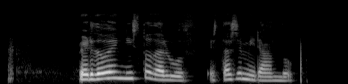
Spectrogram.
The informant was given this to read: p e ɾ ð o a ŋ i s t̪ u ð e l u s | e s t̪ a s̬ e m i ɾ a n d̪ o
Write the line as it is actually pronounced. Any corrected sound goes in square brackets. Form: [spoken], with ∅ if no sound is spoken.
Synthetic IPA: p e ɾ ð o [e] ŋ i s t̪ [o] ð [a] l u [θ] | e s t̪ a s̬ e m i ɾ a n d̪ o

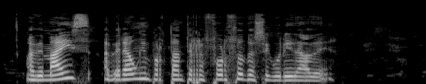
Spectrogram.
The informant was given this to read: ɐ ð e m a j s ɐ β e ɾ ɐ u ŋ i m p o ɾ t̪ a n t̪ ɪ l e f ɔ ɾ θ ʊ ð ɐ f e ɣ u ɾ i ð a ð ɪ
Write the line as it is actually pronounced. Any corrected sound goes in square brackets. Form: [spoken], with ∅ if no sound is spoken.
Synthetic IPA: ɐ ð e m a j s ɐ β e ɾ [a] u ŋ i m p o ɾ t̪ a n t̪ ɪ [r] e f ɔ ɾ θ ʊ ð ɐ [s] e ɣ u ɾ i ð a ð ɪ

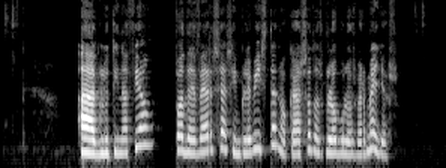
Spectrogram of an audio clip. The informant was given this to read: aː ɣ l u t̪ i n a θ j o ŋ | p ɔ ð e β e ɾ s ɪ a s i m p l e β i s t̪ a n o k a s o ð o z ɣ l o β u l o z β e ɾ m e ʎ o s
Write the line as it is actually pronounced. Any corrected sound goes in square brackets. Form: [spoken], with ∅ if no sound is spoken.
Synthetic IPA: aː ɣ l u t̪ i n a θ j o ŋ | p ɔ ð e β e ɾ s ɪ a s i m p l e β i s t̪ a n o k a s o ð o z ɣ l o β u l o z β e ɾ m e ʎ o s

